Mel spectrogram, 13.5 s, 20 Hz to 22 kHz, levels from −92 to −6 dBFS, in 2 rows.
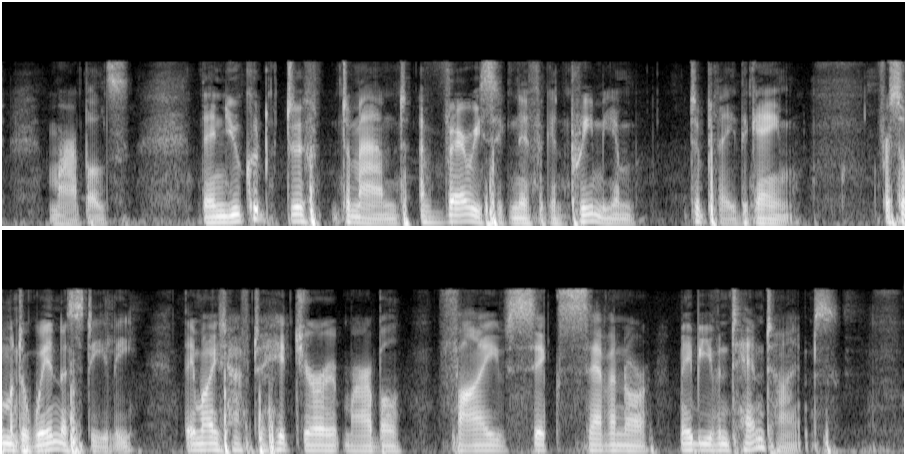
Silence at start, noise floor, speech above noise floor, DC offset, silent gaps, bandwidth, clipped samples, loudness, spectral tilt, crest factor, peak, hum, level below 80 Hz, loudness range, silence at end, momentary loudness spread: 0.15 s; -41 dBFS; 26 dB; under 0.1%; none; 7.6 kHz; under 0.1%; -17 LUFS; -5.5 dB/octave; 16 dB; 0 dBFS; none; -28 dBFS; 2 LU; 0.1 s; 12 LU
